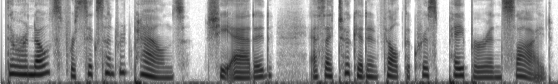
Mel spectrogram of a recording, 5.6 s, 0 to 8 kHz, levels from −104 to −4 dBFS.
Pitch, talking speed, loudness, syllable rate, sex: 200 Hz, 205 wpm, -21 LUFS, 5.6 syllables/s, female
